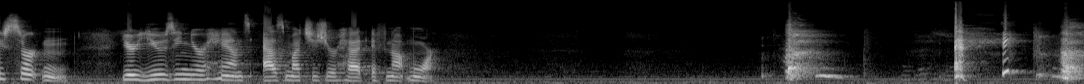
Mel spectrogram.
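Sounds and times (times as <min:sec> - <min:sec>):
speech: 0:00.0 - 0:04.4
faint steady hum: 0:00.0 - 0:10.8
sharp explosive sneezes: 0:07.8 - 0:08.4, 0:09.6 - 0:10.8.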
